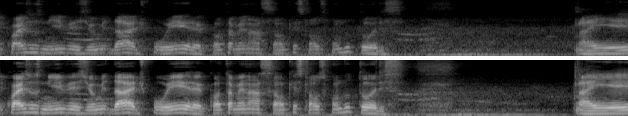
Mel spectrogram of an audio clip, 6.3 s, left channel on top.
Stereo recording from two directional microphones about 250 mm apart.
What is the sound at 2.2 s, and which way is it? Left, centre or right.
Speech, centre.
